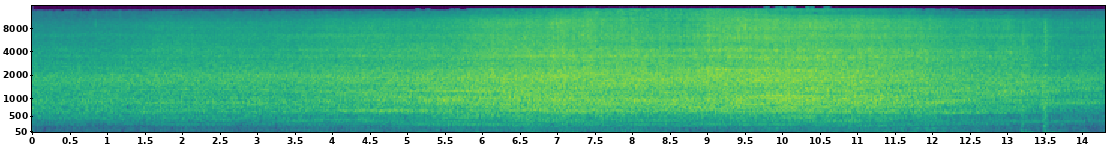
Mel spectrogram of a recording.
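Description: KiHa 40 single-car diesel railcar pulling away from the station: its diesel engine works under power and grows louder as the car runs past close by, then fades as it moves off. A single short knock near the end.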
